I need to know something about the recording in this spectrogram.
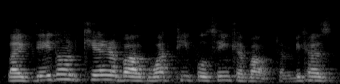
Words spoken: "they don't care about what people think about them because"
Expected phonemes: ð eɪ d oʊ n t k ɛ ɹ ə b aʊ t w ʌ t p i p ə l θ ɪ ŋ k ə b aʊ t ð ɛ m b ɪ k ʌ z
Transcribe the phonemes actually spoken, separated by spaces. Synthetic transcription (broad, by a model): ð eɪ d oʊ n t k ɛ ɹ ə b aʊ t w ʌ t p i p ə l θ ɪ ŋ k ə b aʊ t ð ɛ m b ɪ k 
